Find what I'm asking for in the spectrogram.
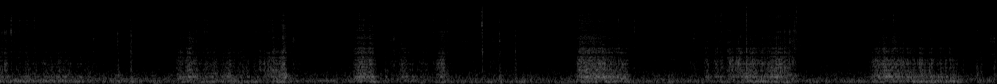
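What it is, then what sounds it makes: Marker nib scratching on cardstock. A calligraphy marker nib strokes and scratches across a small, thin black cardstock card lying flat on a table and held by fingertips while writing. Soft, dry scraping bursts rise and fall in irregular strokes over a low, steady background hiss.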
